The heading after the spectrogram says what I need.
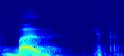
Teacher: Baz ini bukan termasuk huruf qalqalah, jadi tidak boleh mantul atau membal. Nggak boleh zazizubaz.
